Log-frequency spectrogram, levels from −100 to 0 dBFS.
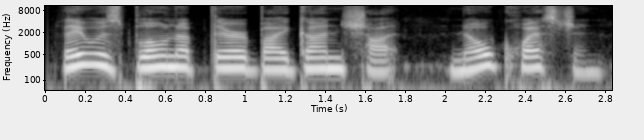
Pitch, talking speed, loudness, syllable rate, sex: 210 Hz, 190 wpm, -17 LUFS, 5.0 syllables/s, female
